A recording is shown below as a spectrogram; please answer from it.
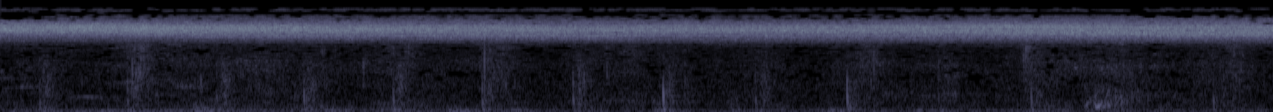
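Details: Cicadas calling around the traditional port houses of Ine no Funaya, north of Kyoto: a steady, dense high-pitched hiss that never breaks, with soft irregular footsteps of someone walking through the townscape.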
